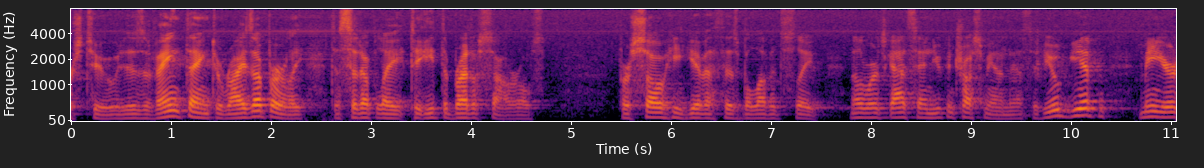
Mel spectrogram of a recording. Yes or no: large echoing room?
yes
